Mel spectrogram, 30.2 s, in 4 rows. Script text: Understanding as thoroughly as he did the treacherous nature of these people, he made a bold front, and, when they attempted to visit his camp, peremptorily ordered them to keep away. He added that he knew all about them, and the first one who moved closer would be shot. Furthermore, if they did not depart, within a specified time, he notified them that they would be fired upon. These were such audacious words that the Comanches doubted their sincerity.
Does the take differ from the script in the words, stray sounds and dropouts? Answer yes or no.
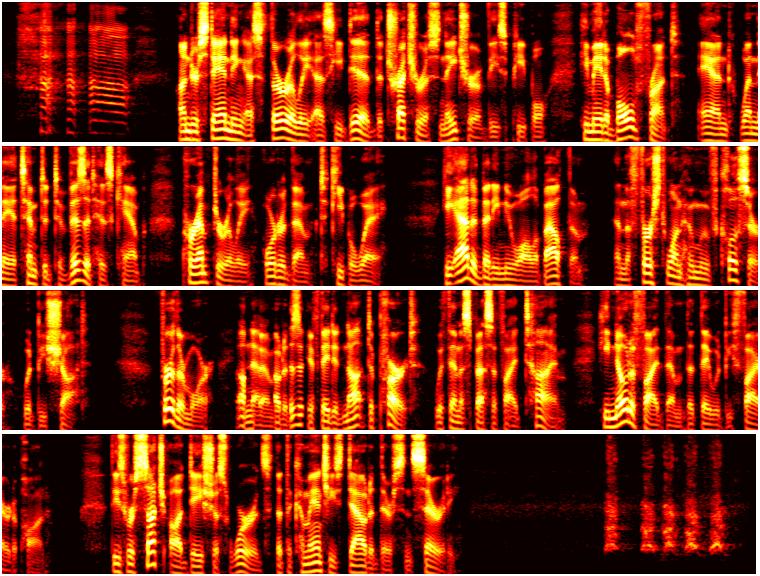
yes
